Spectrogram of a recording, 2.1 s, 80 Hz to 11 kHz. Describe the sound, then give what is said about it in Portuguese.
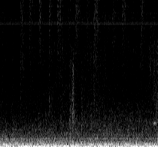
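Steady traffic on the BR-230 highway near the Beira Rio access, heading toward Cabedelo, where two collided cars stand in the left lane: a continuous low rumble of passing cars with faint tire hiss, fairly loud and even throughout with no voices. “houve uma colisão no sentido Bahia Cabedelo, é, um pouquinho antes do acesso aqui à, à Beira Rio, na BR, né, 230. É, na faixa da esquerda, tem dois carros parados, o trânsito já, já começa a complicar.”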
